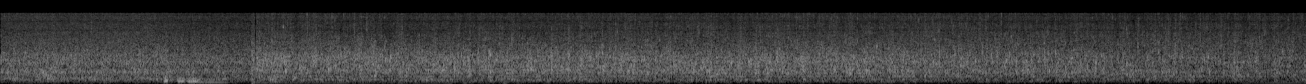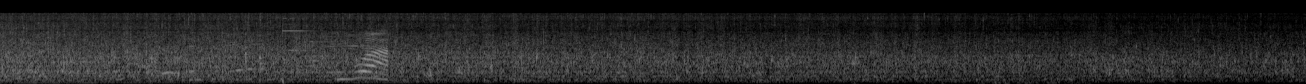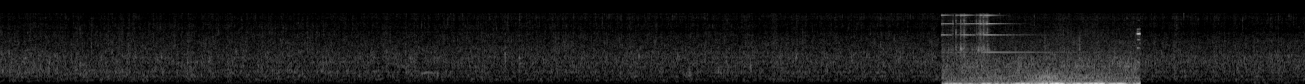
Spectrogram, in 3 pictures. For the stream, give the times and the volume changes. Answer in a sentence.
The stream can be heard from 0.0 to 39.1 s, getting quieter.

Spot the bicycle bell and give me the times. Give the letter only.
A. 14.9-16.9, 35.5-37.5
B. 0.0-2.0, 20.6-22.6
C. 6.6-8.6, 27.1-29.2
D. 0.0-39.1
A.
